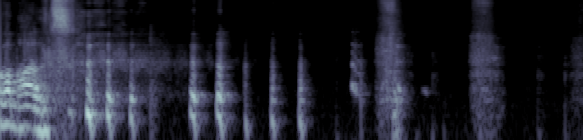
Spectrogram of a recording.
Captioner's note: laughing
